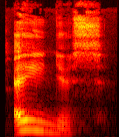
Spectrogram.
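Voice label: "aoibhneas", Scottish Gaelic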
